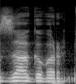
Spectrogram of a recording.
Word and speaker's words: заговор: Там есть только заговор, никаких вариантов, никаких двух значений. Заговор и все.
